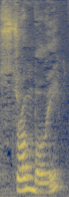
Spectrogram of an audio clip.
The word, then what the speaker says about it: Stromboli: Jenny Bender um Stromboli which in Italian is pronounced Stromboli It's actually an island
